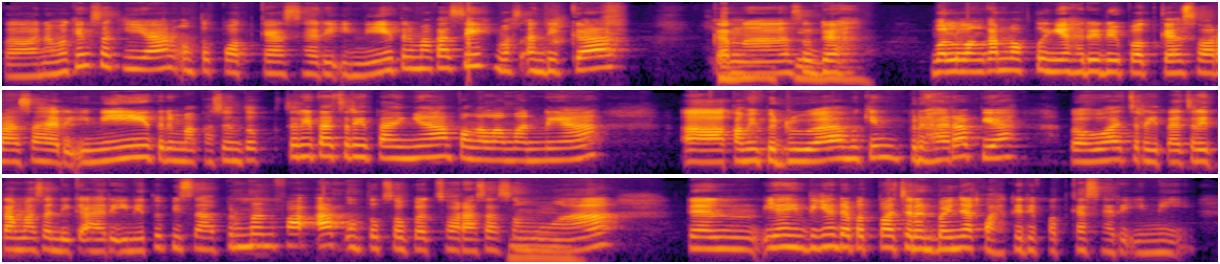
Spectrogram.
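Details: Adult woman; typical speech.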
